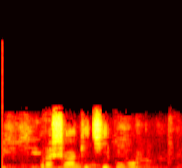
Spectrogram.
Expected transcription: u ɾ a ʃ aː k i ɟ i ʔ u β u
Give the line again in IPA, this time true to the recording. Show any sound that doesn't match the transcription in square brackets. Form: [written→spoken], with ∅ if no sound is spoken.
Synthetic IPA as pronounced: u ɾ a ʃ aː k i [ɟ→c] i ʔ u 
